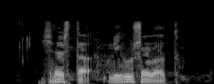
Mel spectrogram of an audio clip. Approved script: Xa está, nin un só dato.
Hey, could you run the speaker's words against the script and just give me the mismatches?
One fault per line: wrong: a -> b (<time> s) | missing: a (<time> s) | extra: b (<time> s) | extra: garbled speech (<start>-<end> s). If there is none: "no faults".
no faults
